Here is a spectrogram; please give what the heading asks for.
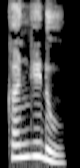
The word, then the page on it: ಕಣ್ಗಿಡಿ: kaṇgiḍi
